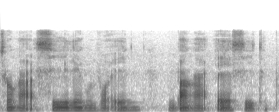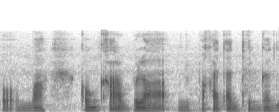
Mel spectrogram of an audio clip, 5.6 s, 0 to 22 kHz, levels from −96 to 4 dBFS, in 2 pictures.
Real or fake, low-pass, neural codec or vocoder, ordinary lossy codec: real; 7.2 kHz; none; none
